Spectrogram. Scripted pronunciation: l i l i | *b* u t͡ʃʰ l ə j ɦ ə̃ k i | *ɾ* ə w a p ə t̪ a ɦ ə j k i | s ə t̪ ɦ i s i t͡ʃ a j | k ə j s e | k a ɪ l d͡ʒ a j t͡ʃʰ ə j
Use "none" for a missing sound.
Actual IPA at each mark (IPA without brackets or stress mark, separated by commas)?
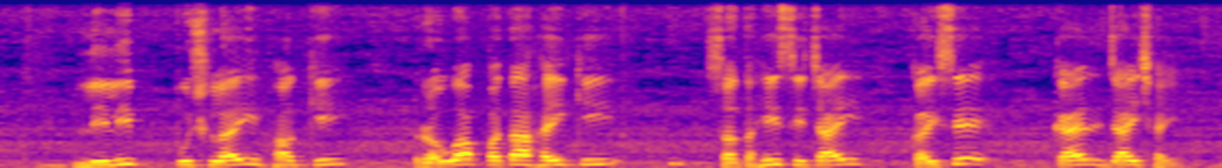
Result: p, ɾ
